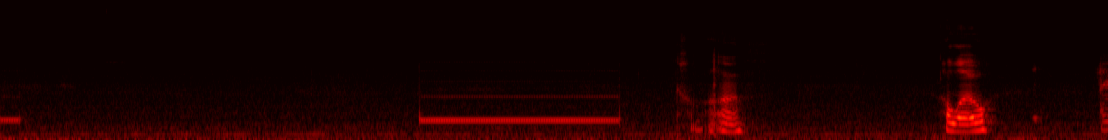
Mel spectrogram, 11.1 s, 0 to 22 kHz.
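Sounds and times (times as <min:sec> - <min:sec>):
outgoing phone call ringback tone: 0:00.0 - 0:00.2, 0:04.2 - 0:06.2
quiet hiss: 0:00.0 - 0:11.0
speech: 0:06.8 - 0:07.6, 0:09.4 - 0:10.0.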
